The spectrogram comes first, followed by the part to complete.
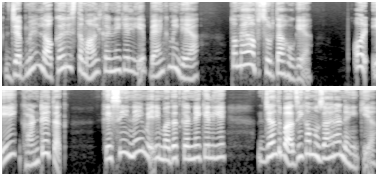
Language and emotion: Urdu, sad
